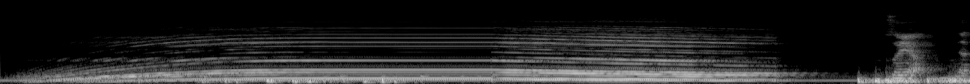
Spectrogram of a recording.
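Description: A civil defense siren sounds with a steady rising wail that holds a loud sustained tone for several seconds, then drops away, followed by a burst of brief noise near the end.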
